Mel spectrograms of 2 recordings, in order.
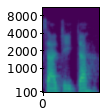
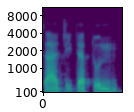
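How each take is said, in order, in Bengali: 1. শেষ অংশটি 'h' ধ্বনিতে বলা হয়। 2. শেষ অংশটি 't' ধ্বনিতে বলা হয়। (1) "সেটাকে আমরা সাজিদাহ বলি" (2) "সাজিদাতুন হওয়ার কথা"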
